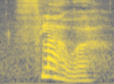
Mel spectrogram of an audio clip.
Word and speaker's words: flour: flower flower looks like and sounds like our and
